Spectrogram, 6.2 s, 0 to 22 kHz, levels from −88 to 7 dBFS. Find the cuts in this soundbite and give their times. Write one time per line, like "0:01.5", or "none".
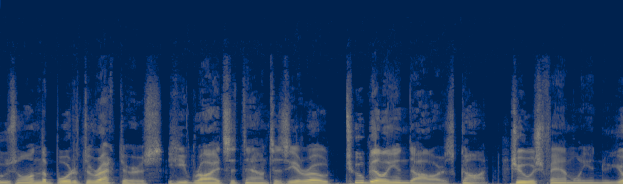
0:01.7
0:05.0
